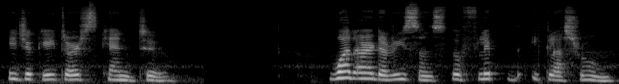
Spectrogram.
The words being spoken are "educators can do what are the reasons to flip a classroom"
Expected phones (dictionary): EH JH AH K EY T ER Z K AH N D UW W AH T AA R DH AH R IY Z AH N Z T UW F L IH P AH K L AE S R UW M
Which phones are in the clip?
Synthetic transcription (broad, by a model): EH JH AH K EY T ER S K AH N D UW W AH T AA R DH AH R IY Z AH N S T UW F L IH P AH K L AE S R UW M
